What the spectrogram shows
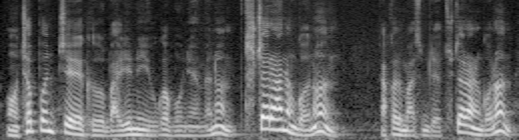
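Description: A man's voice: mid-range voice, sing-song, quick pace, mellow. A middle-aged man, a real estate expert guest, explaining things in an interview with emphatic stress on key words.

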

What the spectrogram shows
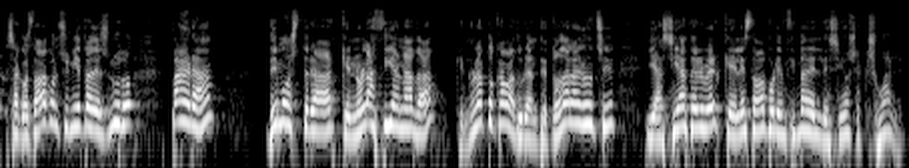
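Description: A man performs stand-up, his voice sitting high for a man. He tells his stories with lively swings and bursts into shouted impressions of his relatives, with a club audience laughing behind him. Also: brisk. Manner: animated storytelling, shifting into shouted impressions of family. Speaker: stand-up comedian. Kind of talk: stand-up comedy set.

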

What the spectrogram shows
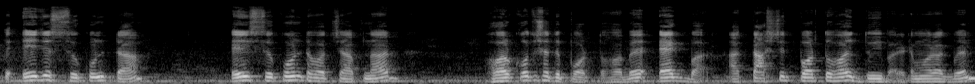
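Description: Man, fairly high voice, patient teacher, repeats sounds slowly, recitation drills. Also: a little mellow, a little hiss or hum. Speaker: Quran reading teacher. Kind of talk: step-by-step recitation lesson.

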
